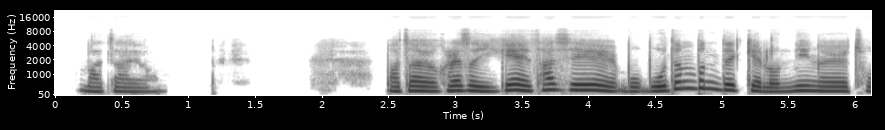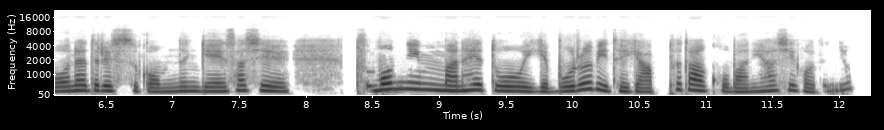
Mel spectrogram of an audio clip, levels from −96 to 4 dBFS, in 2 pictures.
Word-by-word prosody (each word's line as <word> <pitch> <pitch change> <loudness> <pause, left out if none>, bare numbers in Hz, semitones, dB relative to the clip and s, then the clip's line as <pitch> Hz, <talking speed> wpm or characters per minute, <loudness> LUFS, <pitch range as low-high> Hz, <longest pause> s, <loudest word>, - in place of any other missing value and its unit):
맞아요. 195 -4 -6 1.7
맞아요. 210 0 +1
그래서 230 +2 +2
이게 225 +4 +3
사실 255 -3 +3
뭐 195 -2 -4
모든 310 - +2
분들께 260 -8 +1
running을 210 +2 +1
조언해 210 +4 +1
드릴 235 -2 +1
수가 200 -3 -8
없는 200 +4 -3
게 195 0 -1
사실 220 -2 -1 0.5
부모님만 270 -2 +2
해도 225 -4 +1
이게 185 -1 -2
무릎이 230 - +1
되게 195 -3 -4
아프다고 235 +7 -2
많이 180 +1 -4
하시거든요. 230 - -6
220 Hz, 310 characters per minute, -23 LUFS, 200-245 Hz, 1.7 s, 이게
